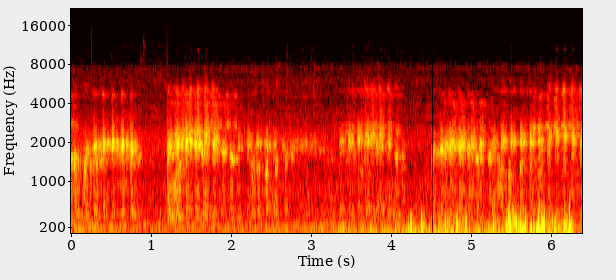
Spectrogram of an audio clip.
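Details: Night chorus of frogs by a pond: drawn-out nasal calls in bursts separated by short pauses, joined later by rapid low rattling croaks.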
